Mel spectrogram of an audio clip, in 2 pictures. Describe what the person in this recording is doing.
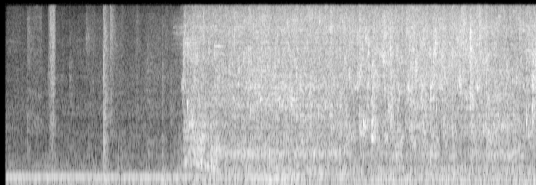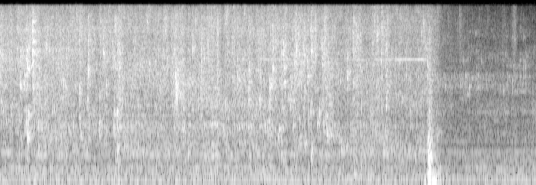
I opened the kitchen tap, let the water run for a few seconds and then closed it.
